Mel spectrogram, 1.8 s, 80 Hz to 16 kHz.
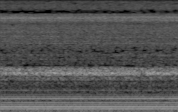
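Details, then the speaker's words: Metal Tesla turbine in a low-pressure test with the throttle and nozzle untouched. It smooths out and keeps climbing from about 2,000 to 4,000 rpm as vacuum builds, with steady even tones and a smooth airy hiss. Normal running. "it just smoothed out yeah it's still climbing it's still climbing the same same throttle we haven't turned it up 4 000 rpm"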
